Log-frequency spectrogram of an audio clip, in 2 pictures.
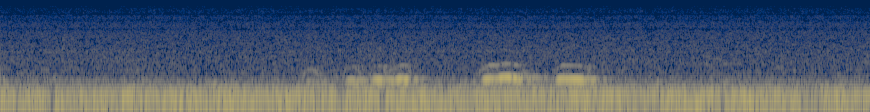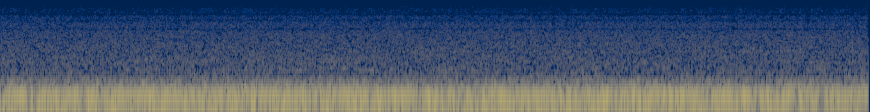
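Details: Great horned owl (Bubo virginianus) hooting from eucalyptus trees at Sherman Island, California: a brief series of about five deep, soft hoots in quick rhythm, over a constant low traffic-like rumble.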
